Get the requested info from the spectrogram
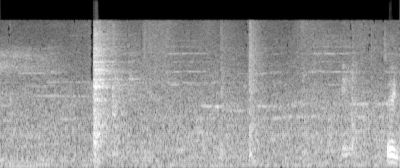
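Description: Two sharp slaps about a second and a half apart, the first much the louder, as bodies hit a vinyl-covered training mat during a takedown. A man says "thank you" at the very end.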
